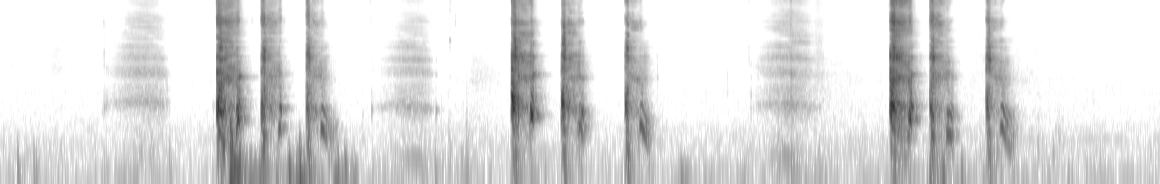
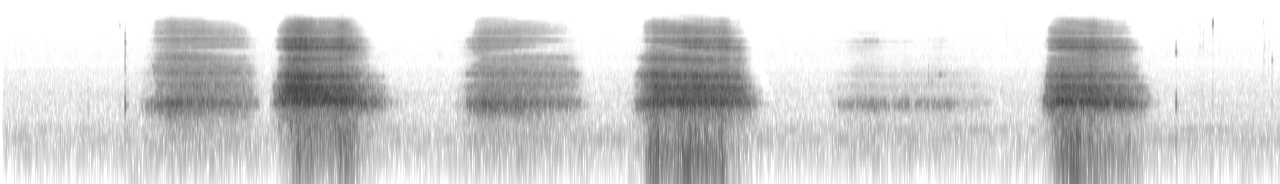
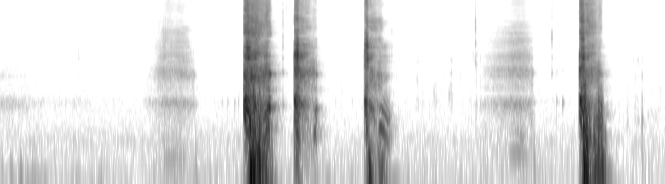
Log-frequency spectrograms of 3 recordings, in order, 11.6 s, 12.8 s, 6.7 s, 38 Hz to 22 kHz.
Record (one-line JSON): {"three_cough_length": "11.6 s", "three_cough_amplitude": 18146, "three_cough_signal_mean_std_ratio": 0.25, "exhalation_length": "12.8 s", "exhalation_amplitude": 15187, "exhalation_signal_mean_std_ratio": 0.43, "cough_length": "6.7 s", "cough_amplitude": 32768, "cough_signal_mean_std_ratio": 0.22, "survey_phase": "alpha (2021-03-01 to 2021-08-12)", "age": "18-44", "gender": "Female", "wearing_mask": "No", "symptom_cough_any": true, "symptom_shortness_of_breath": true, "symptom_abdominal_pain": true, "symptom_diarrhoea": true, "symptom_fatigue": true, "symptom_headache": true, "symptom_change_to_sense_of_smell_or_taste": true, "symptom_loss_of_taste": true, "smoker_status": "Never smoked", "respiratory_condition_asthma": true, "respiratory_condition_other": false, "recruitment_source": "Test and Trace", "submission_delay": "2 days", "covid_test_result": "Positive", "covid_test_method": "RT-qPCR", "covid_ct_value": 19.8, "covid_ct_gene": "ORF1ab gene"}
